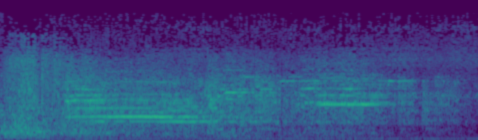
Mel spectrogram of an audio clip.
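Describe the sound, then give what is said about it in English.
A train runs steadily along the rails, a loud, continuous rumble with faint metallic squealing tones drifting through it, fading slightly toward the end. No one speaks. “Sam decided to take a trip in connection with some Schubert business that had to be finalized, and so, looking for the cleanest, safest, quickest way to get from A to B, he took the train.”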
